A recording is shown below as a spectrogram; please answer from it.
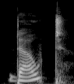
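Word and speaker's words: doubt: एस T trust संका डाउट डी ओ यू बी टी डाउट यहां B silent D ओ यू बी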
